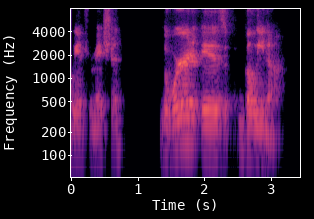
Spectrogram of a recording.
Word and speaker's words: galena: The sentence is, Sandra bought a nice specimen of cubic galena mounted on a stand. Galena. Galena. Are there any alternate pronunciation? There's just the one, galena. Okay, galena.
